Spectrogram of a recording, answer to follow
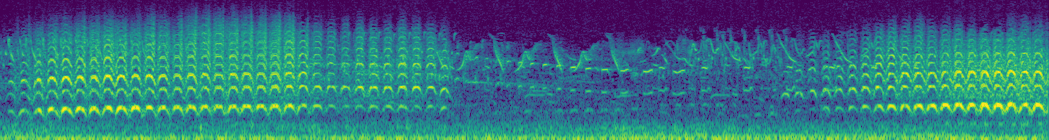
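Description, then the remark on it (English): A Wilson's snipe calls in two long bursts of rapid, pulsing, hollow notes, separated by a stretch of fainter chirps. Moderately loud, clear, and with no talking. “And a Wilson snipe.”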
